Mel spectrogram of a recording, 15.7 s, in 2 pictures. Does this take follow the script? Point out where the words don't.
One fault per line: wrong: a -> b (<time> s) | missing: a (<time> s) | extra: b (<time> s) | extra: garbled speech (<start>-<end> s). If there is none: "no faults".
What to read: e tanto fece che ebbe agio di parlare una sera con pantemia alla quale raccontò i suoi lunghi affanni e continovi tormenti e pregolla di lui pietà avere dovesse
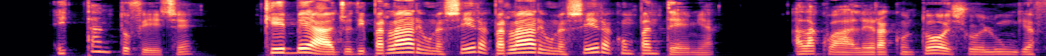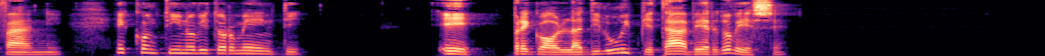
extra: parlare una sera (3.7 s)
